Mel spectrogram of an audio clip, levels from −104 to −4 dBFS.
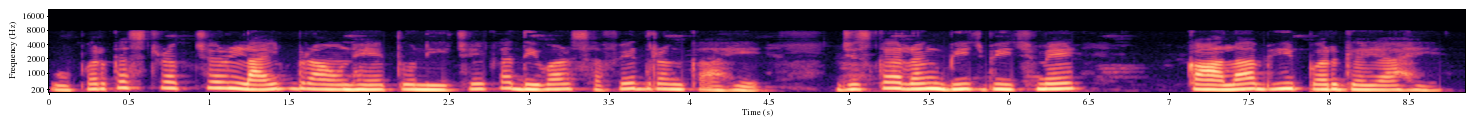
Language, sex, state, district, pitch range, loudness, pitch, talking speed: Hindi, female, Arunachal Pradesh, Lower Dibang Valley, 210-250 Hz, -15 LUFS, 230 Hz, 165 wpm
